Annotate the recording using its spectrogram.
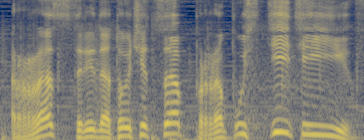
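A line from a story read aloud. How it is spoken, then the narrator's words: Howling. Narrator (Russian): взвыл я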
